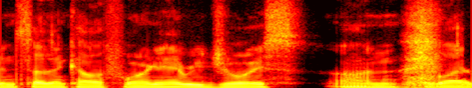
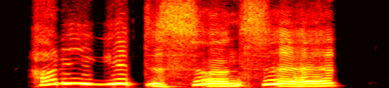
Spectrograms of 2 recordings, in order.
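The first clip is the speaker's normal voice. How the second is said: put-on very high shrill shout, voice cracking; 4 dB louder than usual. Retelling asking a stranger for directions from a window on a date, retelling a cracking yell. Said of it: "I yelled out".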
